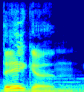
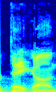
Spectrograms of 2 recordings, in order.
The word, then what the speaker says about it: Dagon: uh to talk about degen or dagon depending on you know if you're listening to uh brian yazda say it or stuart gordon because they pronounce it differently and it drives me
